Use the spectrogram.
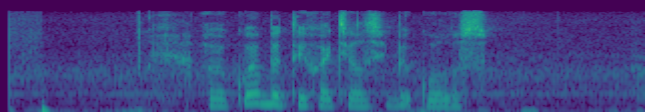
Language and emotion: Russian, neutral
